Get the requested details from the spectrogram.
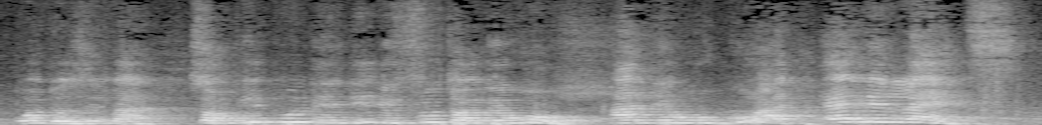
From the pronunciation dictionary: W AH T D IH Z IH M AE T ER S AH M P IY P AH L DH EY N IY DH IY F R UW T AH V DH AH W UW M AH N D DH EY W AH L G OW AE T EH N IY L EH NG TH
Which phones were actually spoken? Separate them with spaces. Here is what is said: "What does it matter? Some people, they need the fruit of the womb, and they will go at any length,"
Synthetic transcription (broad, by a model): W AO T D IH Z IH M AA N S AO M P IY P AH L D EY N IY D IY F R UW T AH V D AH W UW AH N D EY W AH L G OW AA T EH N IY L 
